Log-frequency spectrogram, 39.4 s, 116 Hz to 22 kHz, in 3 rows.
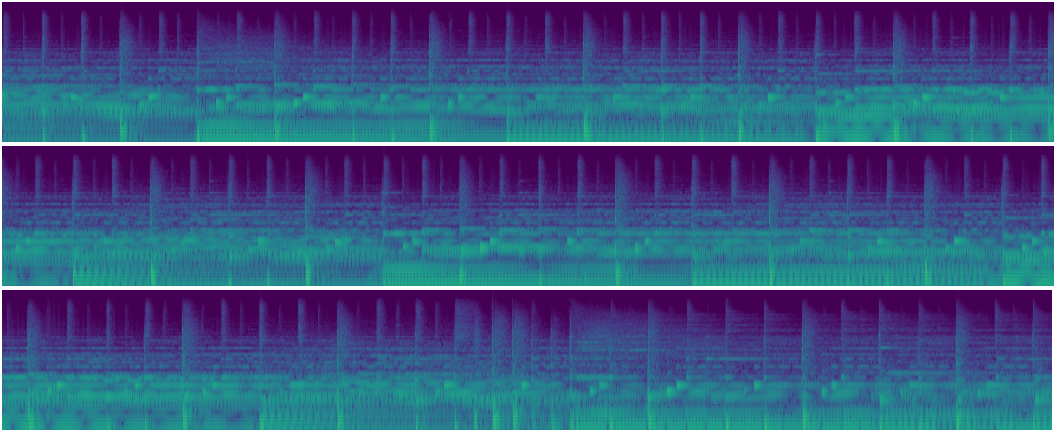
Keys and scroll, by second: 26.1 KP_1, 32.8 shift+z.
